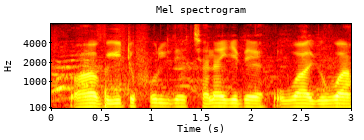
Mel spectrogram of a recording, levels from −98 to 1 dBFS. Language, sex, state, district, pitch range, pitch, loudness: Kannada, male, Karnataka, Raichur, 115-120 Hz, 115 Hz, -17 LUFS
